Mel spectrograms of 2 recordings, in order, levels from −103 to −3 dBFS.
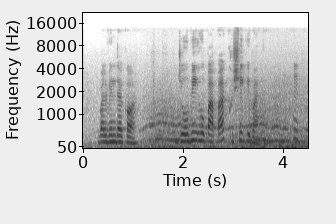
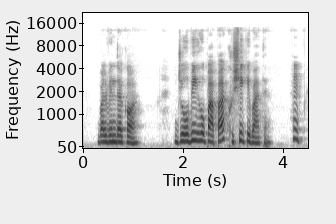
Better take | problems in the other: second | wind noise on the microphone; heavy; 7 dB below the speech

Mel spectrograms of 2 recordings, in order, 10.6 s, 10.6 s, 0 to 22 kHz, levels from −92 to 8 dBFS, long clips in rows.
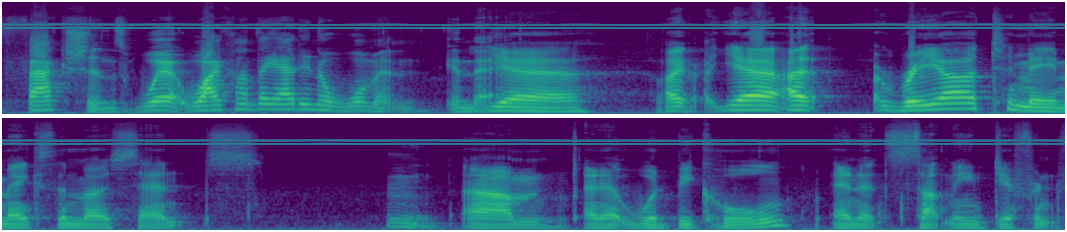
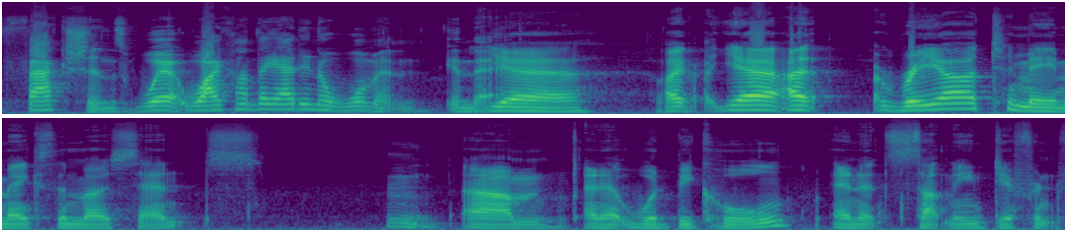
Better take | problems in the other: second | high-pitched whine; noticeable; throughout; 8.5 kHz, 15 dB below the speech

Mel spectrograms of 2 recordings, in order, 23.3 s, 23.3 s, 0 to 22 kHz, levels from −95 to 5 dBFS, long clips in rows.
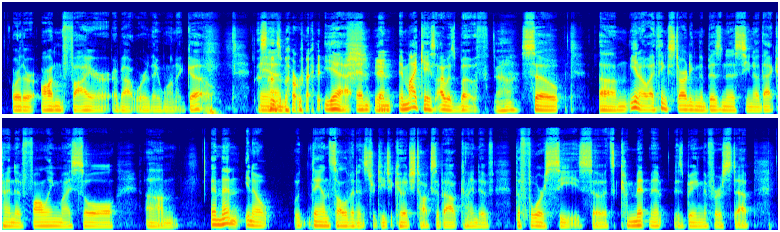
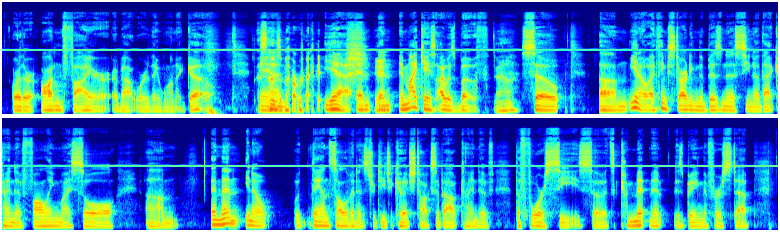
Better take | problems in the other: first | high-pitched whine; faint; throughout; 4.5 kHz, 20 dB below the speech

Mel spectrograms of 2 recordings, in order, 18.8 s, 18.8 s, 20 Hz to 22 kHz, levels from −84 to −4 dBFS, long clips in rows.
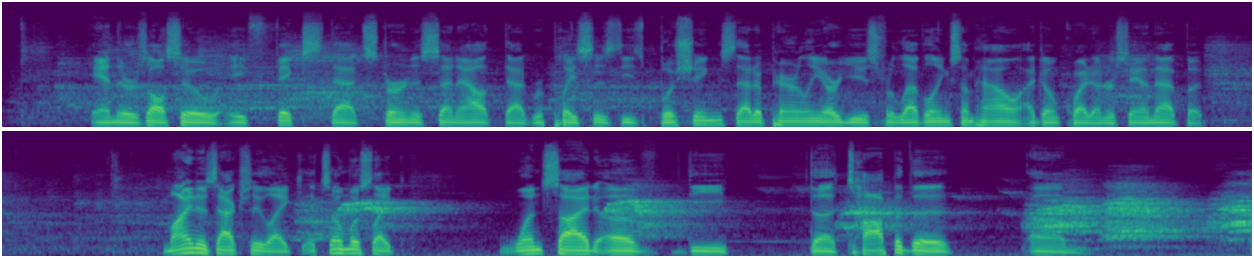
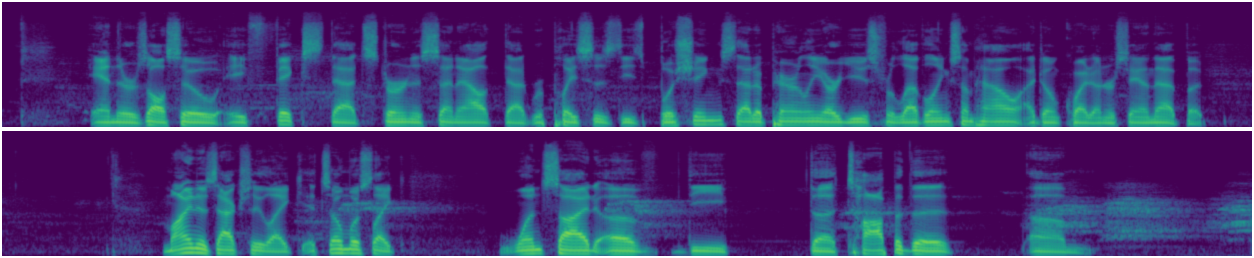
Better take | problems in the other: second | animal sounds; loud; throughout; 6 dB below the speech; faint in the second

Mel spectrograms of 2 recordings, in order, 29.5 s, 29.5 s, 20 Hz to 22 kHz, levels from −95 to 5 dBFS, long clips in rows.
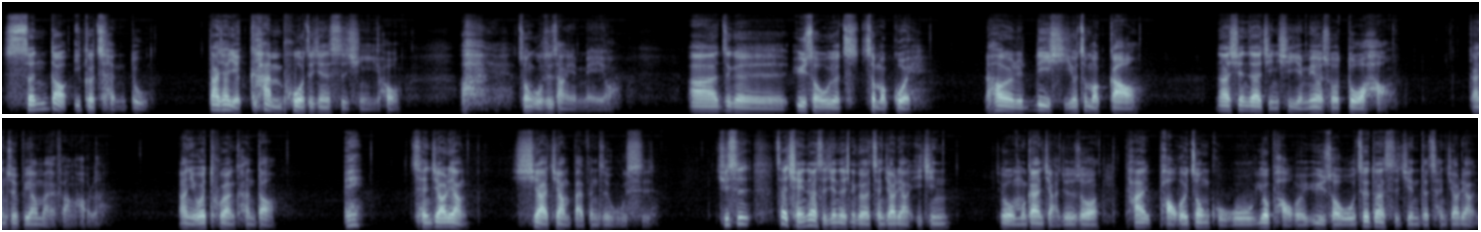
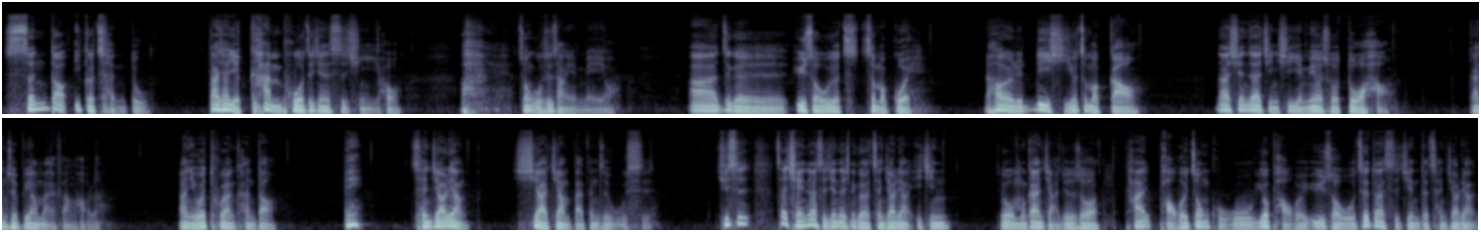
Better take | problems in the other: second | thin; very; fading below 400 Hz

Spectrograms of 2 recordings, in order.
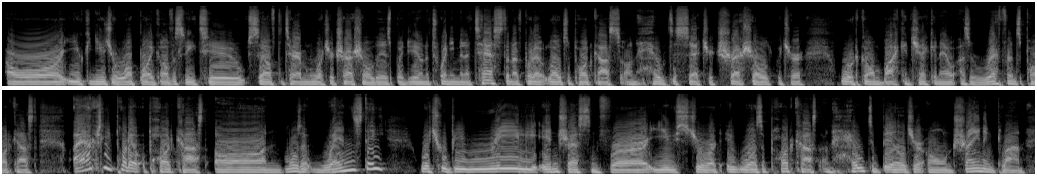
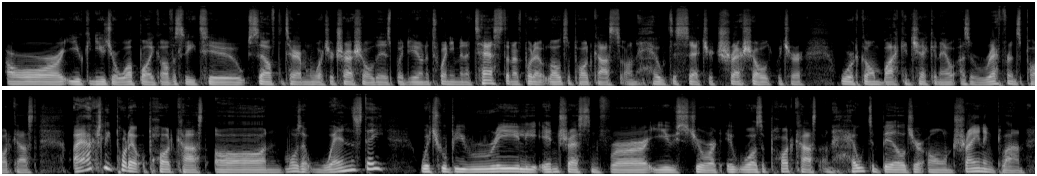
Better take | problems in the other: second | distortion; heavy; 7 dB below the speech

